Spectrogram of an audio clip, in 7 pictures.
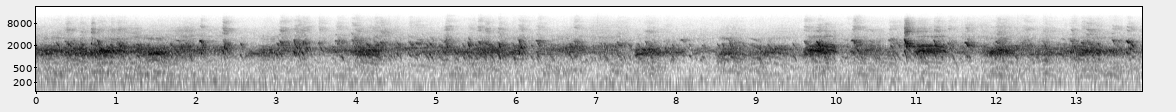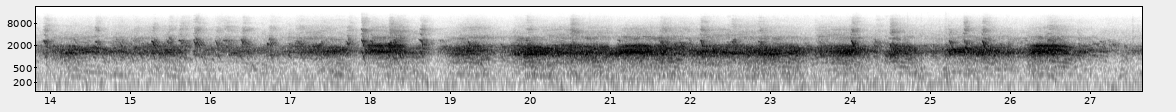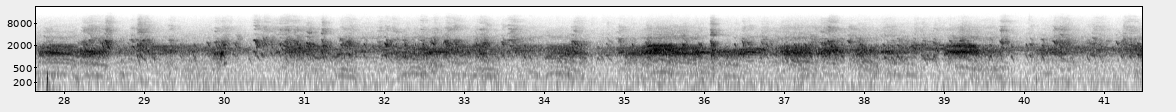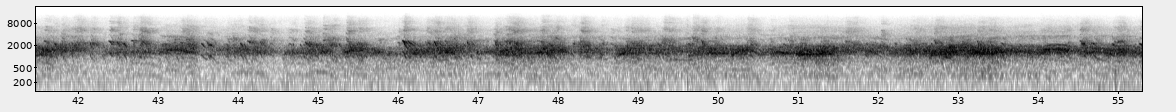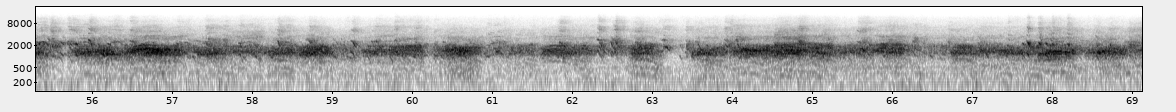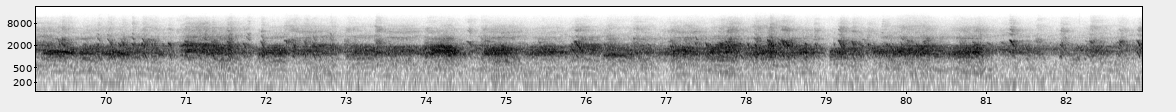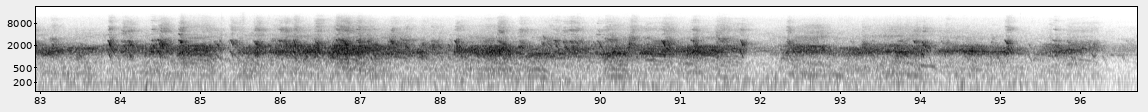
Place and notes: {"title": "Meenvane, Airhill, Schull, Co. Cork, Ireland - Rookery at Dusk", "date": "2019-07-20 20:00:00", "description": "We were having a barbeque when I heard the Rooks start to call as they gathered together for the night. I'd heard them the day before and really wanted to get a recording so I ran as fast as I could and placed my recorder on the ground beneath the trees. Unfortunately I missed the start of their calling. I can't remember the exact time but it was dusk. Recorded on a Zoom H1.", "latitude": "51.53", "longitude": "-9.55", "altitude": "47", "timezone": "Europe/Dublin"}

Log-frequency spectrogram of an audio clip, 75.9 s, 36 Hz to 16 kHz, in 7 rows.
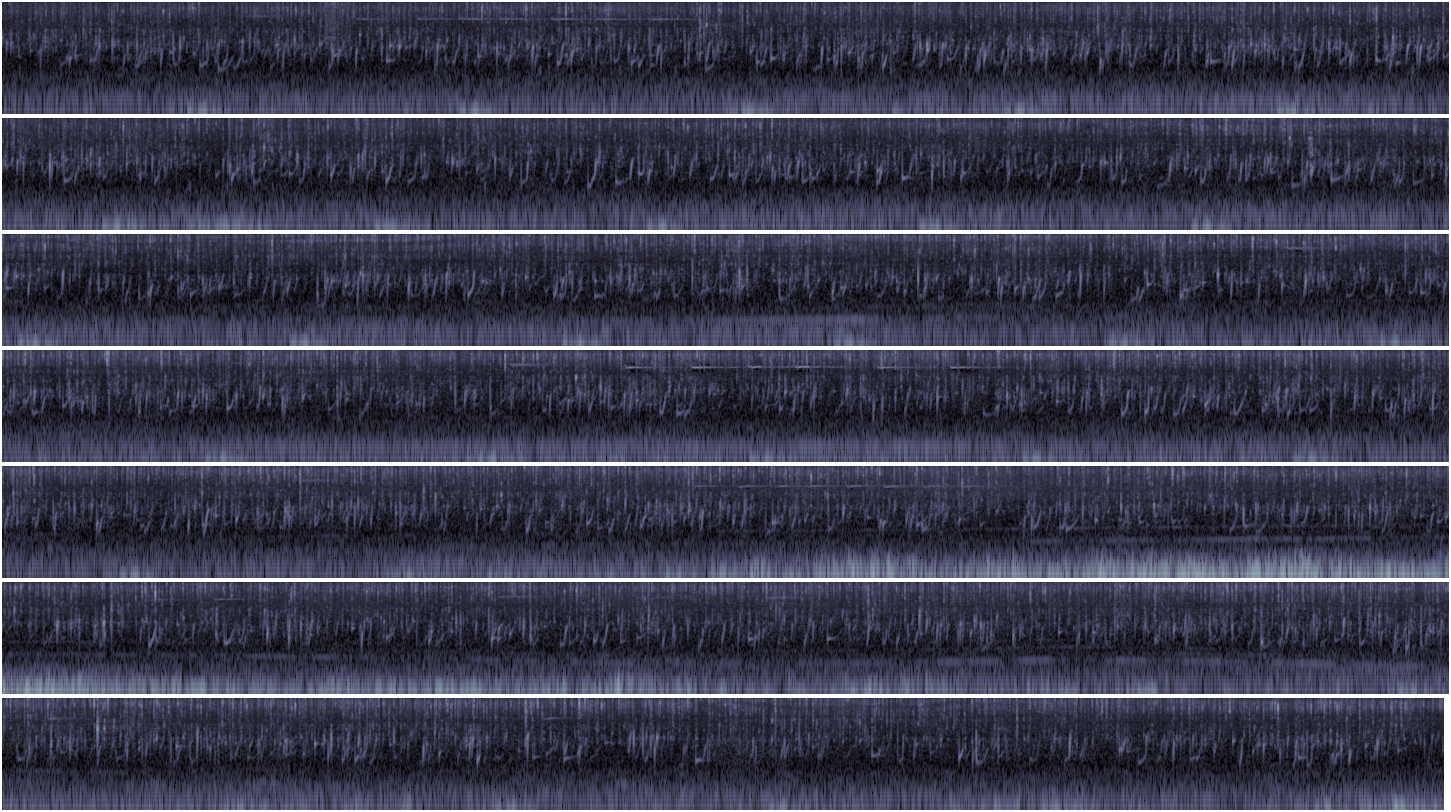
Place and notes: {"title": "Monserrate Sintra, Lisbon, water reservoir", "date": "2010-08-28 12:23:00", "description": "water reservoir, forest, water dropping", "latitude": "38.79", "longitude": "-9.43", "timezone": "Europe/Lisbon"}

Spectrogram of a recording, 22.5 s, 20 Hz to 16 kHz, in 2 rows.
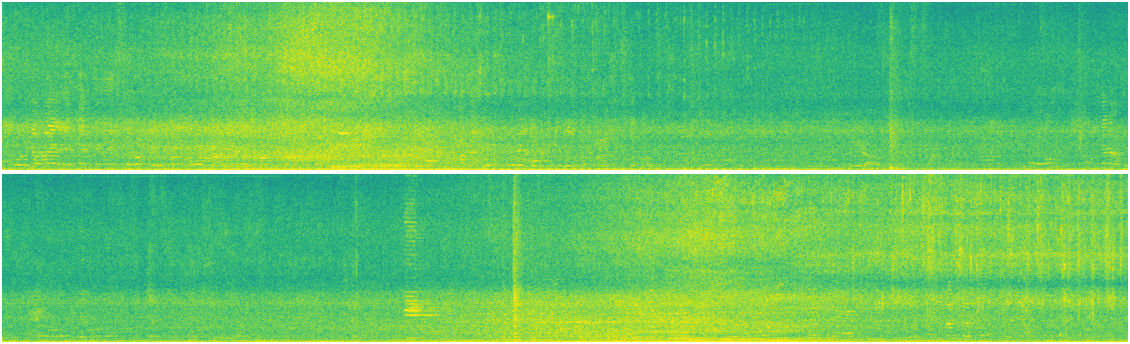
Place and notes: {"title": "阿亮香雞排, 太麻里鄉大王路 - Fried chicken shop", "date": "2018-04-11 18:34:00", "description": "Fried chicken shop, traffic sound, on the street", "latitude": "22.61", "longitude": "121.01", "altitude": "16", "timezone": "Asia/Taipei"}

